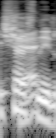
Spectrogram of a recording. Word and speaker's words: Szczęsny: Say Chesney like Chesney Hawks.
